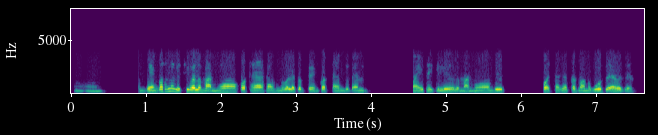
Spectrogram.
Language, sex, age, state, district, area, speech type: Assamese, male, 18-30, Assam, Lakhimpur, urban, conversation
